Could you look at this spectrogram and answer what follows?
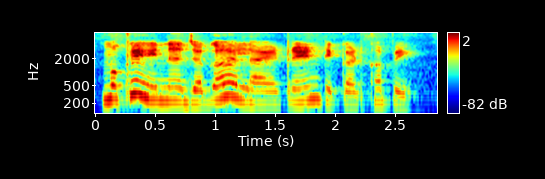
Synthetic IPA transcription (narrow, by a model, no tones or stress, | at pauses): mũːkʰeɦɪnə̆d͡ʑɐɠəɦəlaːɪʈɾeːnʈɪkəʈkʰɐpeː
